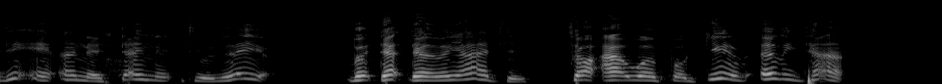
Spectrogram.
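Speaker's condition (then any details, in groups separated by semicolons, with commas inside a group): Cerebral palsy; from birth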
